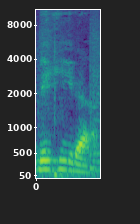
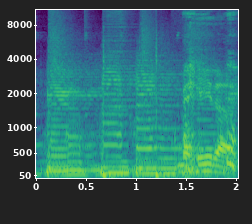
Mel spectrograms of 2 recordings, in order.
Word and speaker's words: MHEDA: You know, it could be anything you want, but we pronounce it MHEDA. MHEDA.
